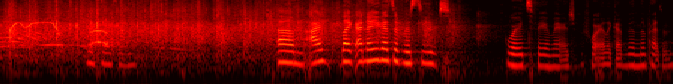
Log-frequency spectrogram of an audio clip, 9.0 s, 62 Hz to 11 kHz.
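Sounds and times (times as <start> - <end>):
person whooping: 0.0 - 1.7
roomful of people applauding: 0.0 - 6.3
speech: 1.2 - 2.0, 3.7 - 6.1, 6.8 - 8.9.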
